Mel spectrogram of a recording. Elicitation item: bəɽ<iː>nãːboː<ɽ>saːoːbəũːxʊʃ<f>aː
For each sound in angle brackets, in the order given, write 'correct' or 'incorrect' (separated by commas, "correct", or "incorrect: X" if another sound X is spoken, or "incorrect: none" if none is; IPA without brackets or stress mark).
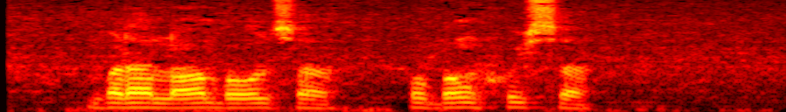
incorrect: aː, incorrect: l, incorrect: s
